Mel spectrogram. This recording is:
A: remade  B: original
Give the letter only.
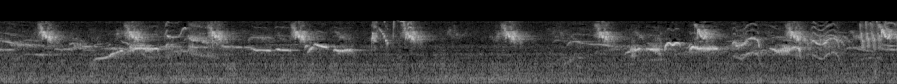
B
